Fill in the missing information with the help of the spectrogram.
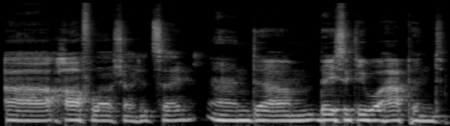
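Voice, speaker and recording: A man's voice: medium pitch, flat delivery, normal speed, a little mellow. Chatty young man with constant fillers. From England. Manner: rambling storyteller, constant fillers. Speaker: podcast guest. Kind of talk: casual chat.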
